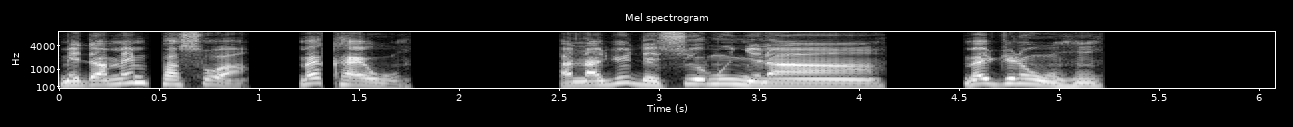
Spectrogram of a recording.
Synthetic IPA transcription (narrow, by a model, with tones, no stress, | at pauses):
mɪ̃˨da˨mɪ̃˦m̩˦pʰa˦sʊ˦a̰˨ | mɛ̃˦kʰa˨ɪ˨wʊ̰̃˨ | a˨nã˨d͡ʑᶣu˦dæ˨su˦o˦mũ˦ɲĩ˨nãː˨˦ | mɛ̃˦d͡ʑᶣɪ˦ɾɪ̃˦wʊ̃˨ɦʊ̃˦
